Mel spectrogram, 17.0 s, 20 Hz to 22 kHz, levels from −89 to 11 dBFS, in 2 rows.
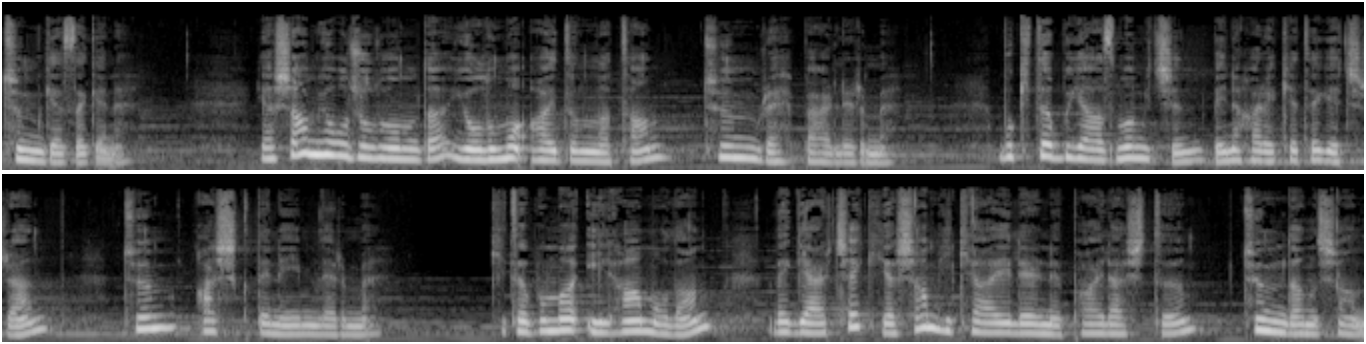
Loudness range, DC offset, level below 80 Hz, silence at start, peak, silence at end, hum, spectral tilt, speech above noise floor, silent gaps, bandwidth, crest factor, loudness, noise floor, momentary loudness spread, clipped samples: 5 LU; under 0.1%; -56 dBFS; 0 s; -2 dBFS; 0 s; none; -5.5 dB/octave; 30 dB; none; 16 kHz; 14 dB; -17 LUFS; -46 dBFS; 10 LU; under 0.1%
